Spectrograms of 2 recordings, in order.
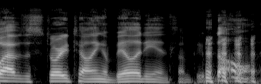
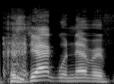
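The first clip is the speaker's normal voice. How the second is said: ordinary talk, nothing marked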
